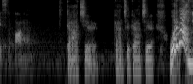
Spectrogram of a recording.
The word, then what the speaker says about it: Stefano: of this um i think tyra never pronounced my name correctly thinking back at it or she never pronounced my name how i pronounced my name how do you pronounce your name stefano see that's what i saw it but when i heard her on the on the show stage stefano i was like oh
